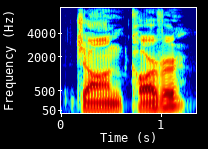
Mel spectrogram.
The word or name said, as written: John Carver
